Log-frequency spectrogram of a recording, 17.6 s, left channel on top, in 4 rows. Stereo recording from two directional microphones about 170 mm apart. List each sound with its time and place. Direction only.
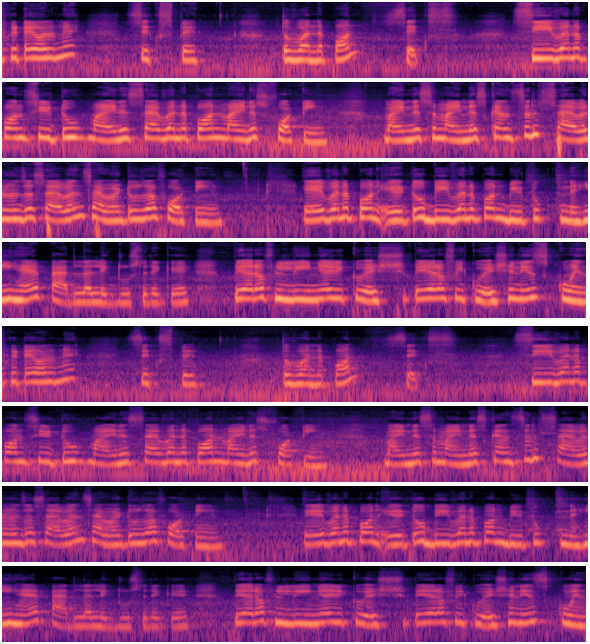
0.0 s a woman's voice: 30° left (ahead or behind)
